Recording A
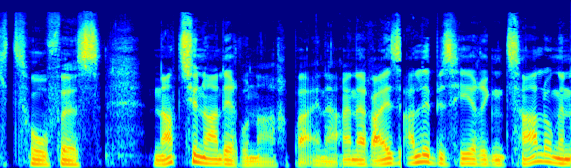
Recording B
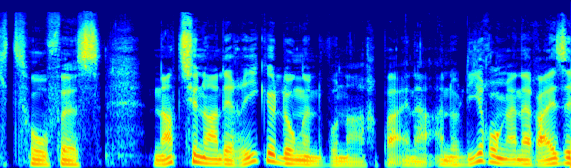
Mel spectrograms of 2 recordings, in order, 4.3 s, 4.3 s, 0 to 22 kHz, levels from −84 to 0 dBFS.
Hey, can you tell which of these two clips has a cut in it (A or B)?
A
